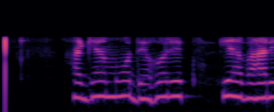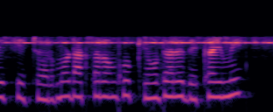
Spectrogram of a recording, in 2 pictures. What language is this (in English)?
Odia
